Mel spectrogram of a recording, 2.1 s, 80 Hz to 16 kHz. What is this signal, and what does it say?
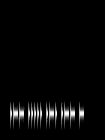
Morse code, heard as a keyed tone, about 40 wpm, 700 Hz. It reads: W5RWT
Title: USA Call Signs - 5 Characters - 4x Character Spacing - 40wpm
